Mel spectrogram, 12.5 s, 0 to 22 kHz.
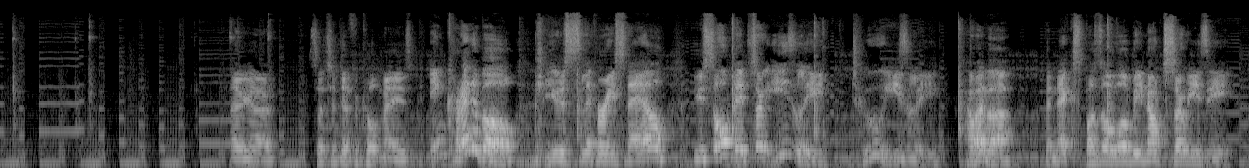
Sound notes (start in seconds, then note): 4.8 laughs quietly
